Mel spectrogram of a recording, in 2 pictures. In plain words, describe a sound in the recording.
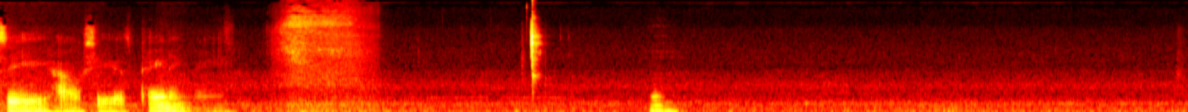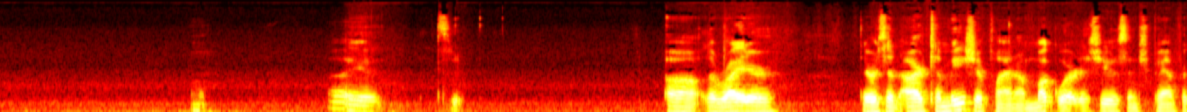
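An older man speaks calmly and haltingly, close to a microphone, with long pauses.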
